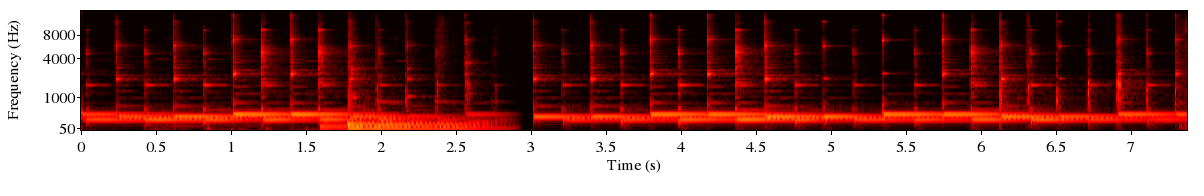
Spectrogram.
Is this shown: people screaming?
no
